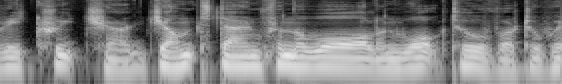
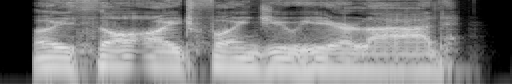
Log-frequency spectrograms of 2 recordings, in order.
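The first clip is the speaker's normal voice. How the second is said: low, gruff, menacing growl. Reading a story as Uncle Bob enters the inn and finds Jim, growled. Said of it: "he growled".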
